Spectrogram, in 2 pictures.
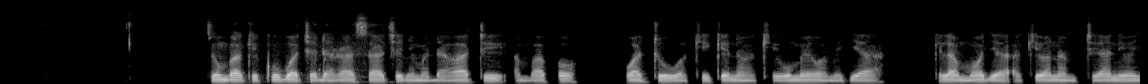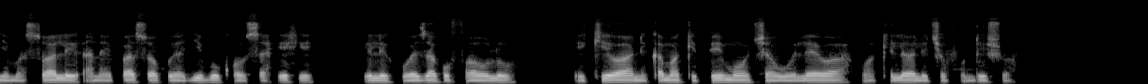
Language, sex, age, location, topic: Swahili, male, 25-35, Dar es Salaam, education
